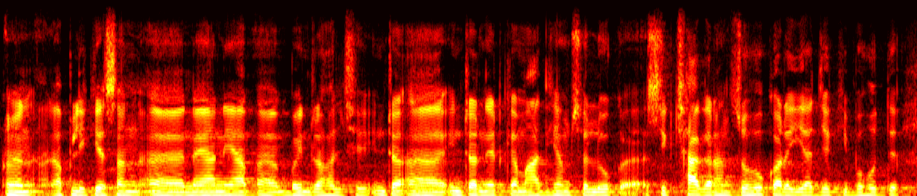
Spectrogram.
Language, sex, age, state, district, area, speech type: Maithili, male, 45-60, Bihar, Madhubani, urban, spontaneous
